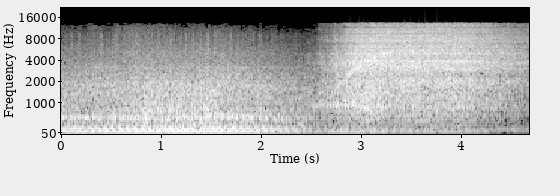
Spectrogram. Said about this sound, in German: Mit dem Winkelschleifer schleift der 24-Jährige die Nahtstelle aus.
